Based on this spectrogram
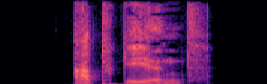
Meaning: present participle of abgehen
- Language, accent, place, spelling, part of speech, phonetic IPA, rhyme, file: German, Germany, Berlin, abgehend, verb, [ˈapˌɡeːənt], -apɡeːənt, De-abgehend.ogg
